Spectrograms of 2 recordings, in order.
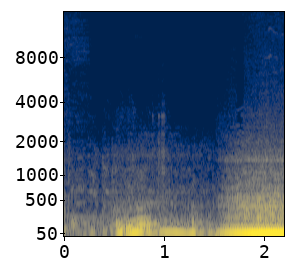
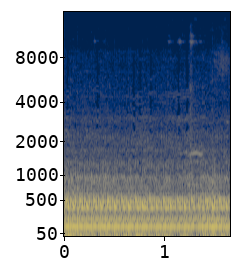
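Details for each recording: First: BMW M2 (N55) with M Performance exhaust on a cold start: the exhaust tips vibrate heavily for about 10–15 seconds, a low buzzing drone over the fast idle, audible outside; exhaust tip rattle. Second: BMW M2 (N55) M-Performance exhaust at cold-start idle with the exhaust tips removed: a deep, steady rumble with no metallic buzz or rattle. This shows the tips caused the cold-start vibration noise.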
